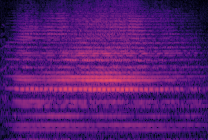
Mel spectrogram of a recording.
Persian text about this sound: صدای سوت قطار در فضا پیچید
